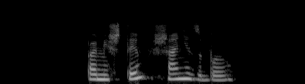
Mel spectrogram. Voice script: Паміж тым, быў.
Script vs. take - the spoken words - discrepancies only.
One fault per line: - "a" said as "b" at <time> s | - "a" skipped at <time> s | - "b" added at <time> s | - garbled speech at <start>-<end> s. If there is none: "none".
- "шанец" added at 1.6 s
